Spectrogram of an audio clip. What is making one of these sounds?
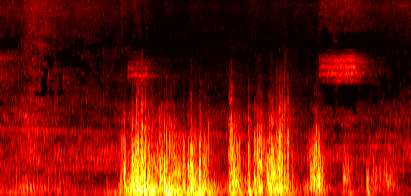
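An auto-rickshaw engine putters as it passes by.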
